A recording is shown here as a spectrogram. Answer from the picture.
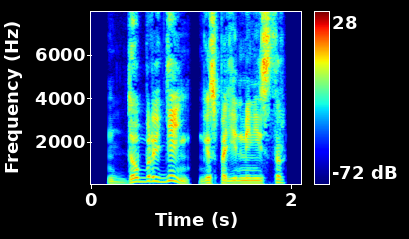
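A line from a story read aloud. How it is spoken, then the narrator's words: Shouting. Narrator (Russian): крикнул Перси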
